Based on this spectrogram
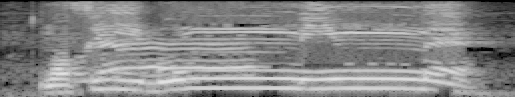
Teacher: خد بالك من الميمين المشددتين اللي ورا بعض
